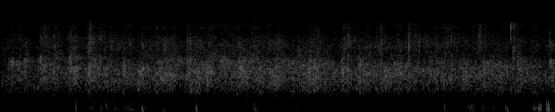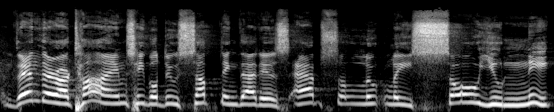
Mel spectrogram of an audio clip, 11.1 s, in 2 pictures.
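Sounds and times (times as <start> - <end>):
audience clapping: 0.0 - 6.3
speech: 5.6 - 11.0.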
